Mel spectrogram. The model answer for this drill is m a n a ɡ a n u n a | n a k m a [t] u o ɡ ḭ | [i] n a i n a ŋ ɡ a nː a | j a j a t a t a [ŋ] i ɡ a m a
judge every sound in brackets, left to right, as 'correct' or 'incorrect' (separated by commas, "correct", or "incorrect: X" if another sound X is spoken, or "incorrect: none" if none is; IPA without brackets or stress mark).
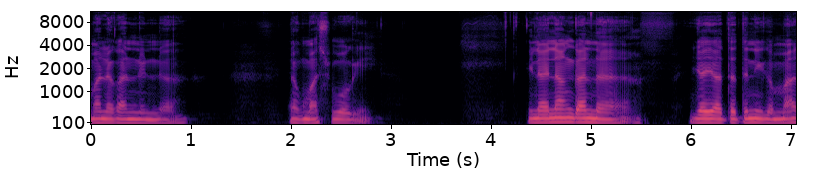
incorrect: s, correct, incorrect: n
